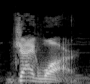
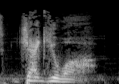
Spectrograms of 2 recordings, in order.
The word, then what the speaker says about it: Jaguar: Same with the car Jaguar. Oh, no. It's Jaguar.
